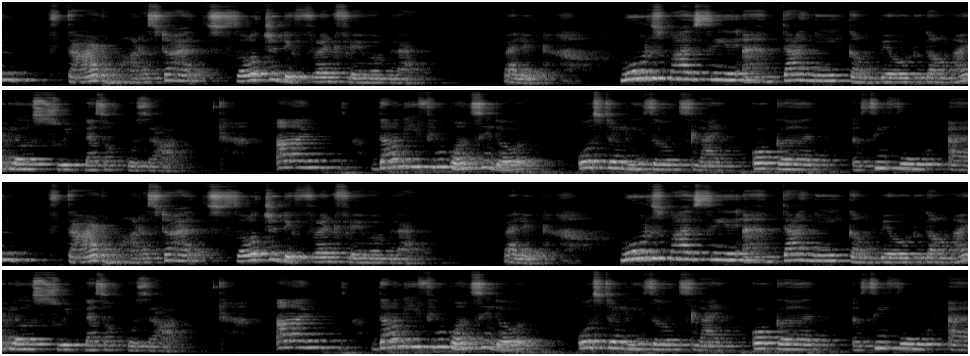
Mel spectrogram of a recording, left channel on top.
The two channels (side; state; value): both; identical; correlation 1.00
